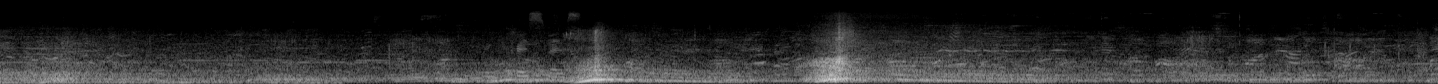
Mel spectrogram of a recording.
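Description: A crowd murmurs outdoors along a street.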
